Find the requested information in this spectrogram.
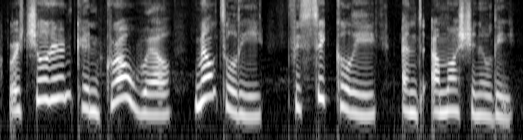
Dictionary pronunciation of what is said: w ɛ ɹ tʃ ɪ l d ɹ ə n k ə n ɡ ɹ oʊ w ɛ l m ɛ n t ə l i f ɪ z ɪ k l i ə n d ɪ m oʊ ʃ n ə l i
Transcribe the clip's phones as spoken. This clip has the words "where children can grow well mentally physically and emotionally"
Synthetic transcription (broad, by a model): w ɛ ɹ tʃ ɪ l d ɹ ə n k ə n ɡ ɹ oʊ w ɛ l m ɛ n t ə l i f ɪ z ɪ k l i ə n d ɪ m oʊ ʃ n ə l i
